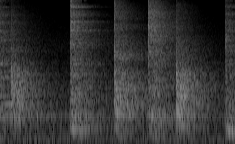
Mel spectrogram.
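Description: Electric guitar laid flat on the lap, its strings struck with a handheld object: about five sharp metallic hits in quick, uneven succession, each ringing briefly and dying away.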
